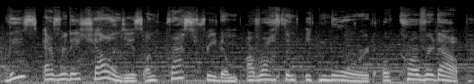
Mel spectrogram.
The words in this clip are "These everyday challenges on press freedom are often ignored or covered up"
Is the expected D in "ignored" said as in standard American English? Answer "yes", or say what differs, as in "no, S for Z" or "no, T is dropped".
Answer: yes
